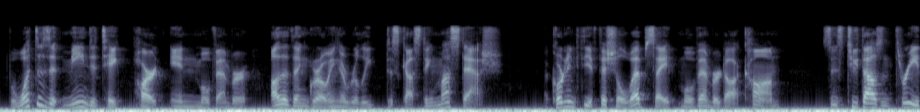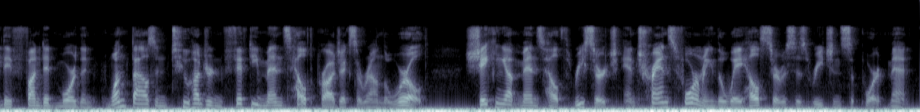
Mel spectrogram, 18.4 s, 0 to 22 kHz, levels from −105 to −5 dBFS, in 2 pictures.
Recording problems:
high frequencies cut off; noticeable; nothing above 8 kHz
low rumble; noticeable; throughout; 10 dB below the speech

